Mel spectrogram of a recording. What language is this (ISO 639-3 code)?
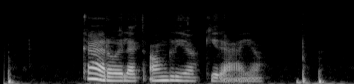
hun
